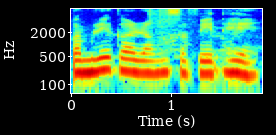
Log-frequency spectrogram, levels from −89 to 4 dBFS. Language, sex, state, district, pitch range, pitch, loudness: Hindi, female, Arunachal Pradesh, Papum Pare, 195-210 Hz, 205 Hz, -12 LUFS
